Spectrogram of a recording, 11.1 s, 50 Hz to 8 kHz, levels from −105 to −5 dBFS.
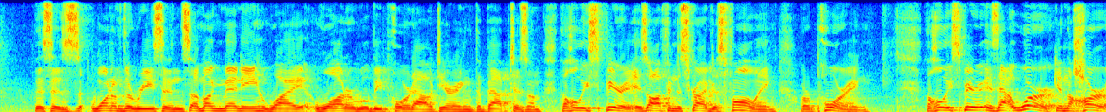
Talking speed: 195 wpm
